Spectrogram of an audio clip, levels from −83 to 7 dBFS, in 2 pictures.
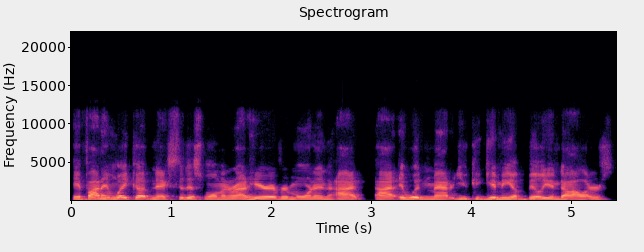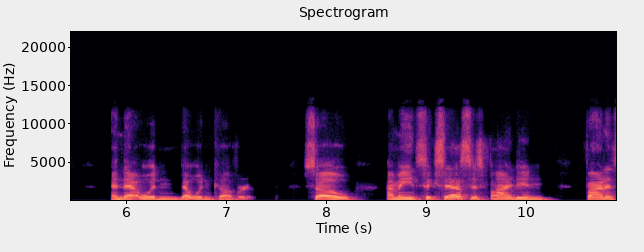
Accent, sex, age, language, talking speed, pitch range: American, male, 40-59, English, 215 wpm, 155-190 Hz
